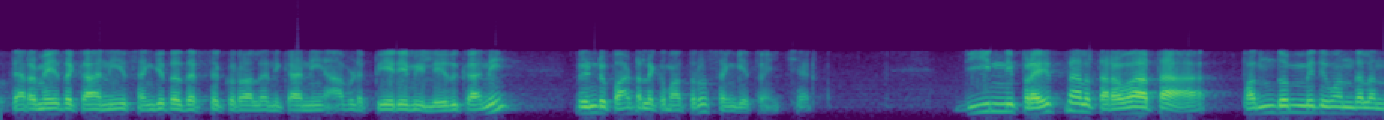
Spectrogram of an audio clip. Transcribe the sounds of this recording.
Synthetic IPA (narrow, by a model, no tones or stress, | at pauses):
t̪ɛɾɐmiːd̪ɐkaːniːsɐŋɡiːt̪ɐd̪ɐɾʃɐkuɾaːlɐnikaːniːʔɐ̰ʋiɽɐpe̞ːɾe̞ːmiːle̞ːd̪ukaːniː | ɾe̞ɳɖupaːʈɐlɐkumaːt̪ɾɐmsɐŋɡiːt̪ɐ̰̃mḭt͡ʃːa̰ːɾu | d̪iːnːipɾɐjɐt̪naːlɐt̪ɐɾʋaːt̪ɐ | pɐnd̪omːid̪iʋɐnd̪ɐlɐn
